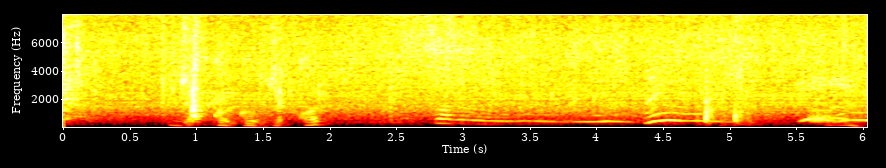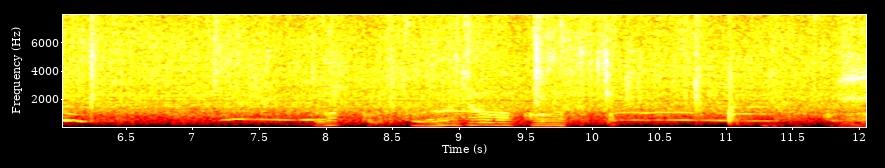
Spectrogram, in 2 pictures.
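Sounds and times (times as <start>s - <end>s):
food sizzling in a wok: 0.0s - 12.0s
wavering high-pitched calls: 7.2s - 8.2s.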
